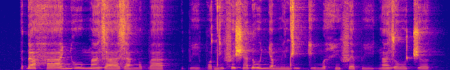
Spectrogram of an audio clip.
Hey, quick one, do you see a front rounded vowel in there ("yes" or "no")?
no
